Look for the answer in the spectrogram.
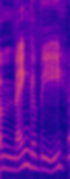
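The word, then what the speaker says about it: mangabey: Okay, I've also never heard of a mangabee. – Really? – I'm assuming I'm saying that right. – Yeah, that's how you say it.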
